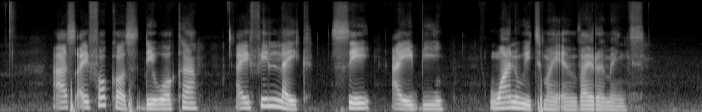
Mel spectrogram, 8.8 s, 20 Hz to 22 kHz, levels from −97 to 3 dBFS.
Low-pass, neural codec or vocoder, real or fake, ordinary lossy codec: none; autoencoder, 48 kHz, 128 numbers a frame, DAC-VAE, trained on Japanese speech; fake; none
